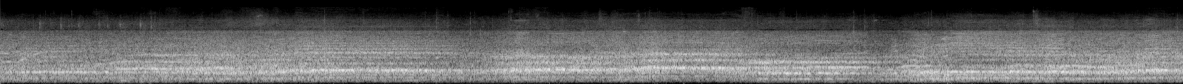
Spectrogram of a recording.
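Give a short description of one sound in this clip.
A man sings through loudspeakers in a large echoing hall.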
